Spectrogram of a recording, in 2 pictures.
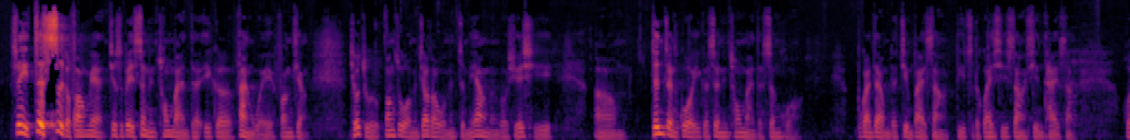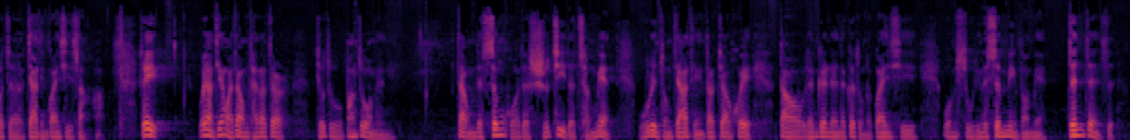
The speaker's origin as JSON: {"language": "Chinese", "country": "Taiwan", "said": "我们台湾话有一句话哈"}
